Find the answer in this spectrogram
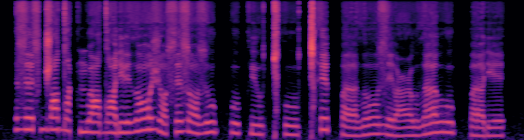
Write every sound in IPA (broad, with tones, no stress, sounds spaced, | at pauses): z ɘː˥ s d͡ʒ o˥ dˤ o˧ k m uː˧ dˤ ɘ˧ ʊ̯ ɾʲ ɘ˧ ɪ̯ ð ɔː˥ ʒ ɔ˩ s ɘ˥ z ɔ˧ z u˥ pː uː˧ k ɾʲ uː˩ ǀʰ uː˩ ǀʰ e˥ pː ɐː˩ ð oː˧ z e˩ ʊ̯ ʕ u˩ ð ɐː˥ β u˧ pː ɐː˩ ɾʲ e˩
